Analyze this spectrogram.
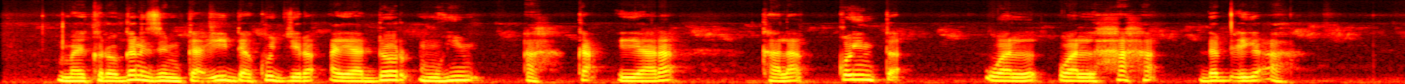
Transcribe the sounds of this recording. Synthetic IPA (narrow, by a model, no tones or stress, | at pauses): mɐjkɾɔɡɐnɪs̬ɪmkʰɐʕiːd̪ɐkʰʊt͡ʃɪɾɐʔɐjaːd̪ɔːrmʊɦiːm | ʔɐhkʰɐɪjaːɾɐ | kʰɐlɐqɔjnt̪ʰɐ | wɐlħɐhɐ | d̪ɐbʕɪɣɐʔɐh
